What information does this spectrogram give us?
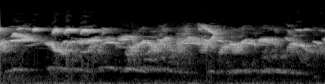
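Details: Home-kept Chinese hwamei in Hanoi, Vietnam, with a brief burst of loud, continuous warbling song, fluid whistled notes running together without pause.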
